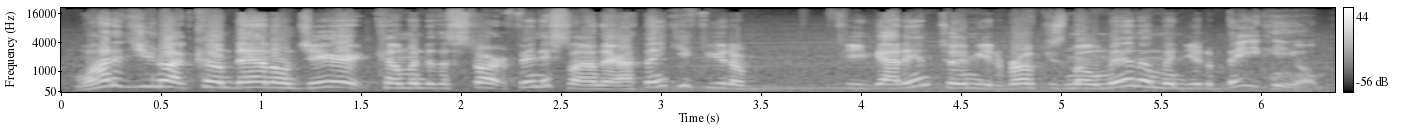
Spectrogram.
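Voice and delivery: put-on high, eager kid questioning; lightly voiced eager teenager; eager teen voice. Teen lecturing Davey on racing.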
